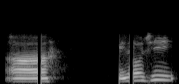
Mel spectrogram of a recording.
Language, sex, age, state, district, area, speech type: Manipuri, male, 18-30, Manipur, Churachandpur, rural, conversation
